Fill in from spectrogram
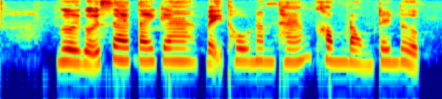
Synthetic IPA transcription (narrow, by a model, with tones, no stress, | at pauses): ŋɨ˨˩əjɣɨ̰˧˥jsɛ˧t̪a˧jkaː˧ɓḭ˧˨t̪ʰu˧na˧mt̪ʰaː˨˦ŋxə˧wŋ͡mɗə˨˩wŋ͡mt͡ɕe˧nɗɨ˨˩ək̚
